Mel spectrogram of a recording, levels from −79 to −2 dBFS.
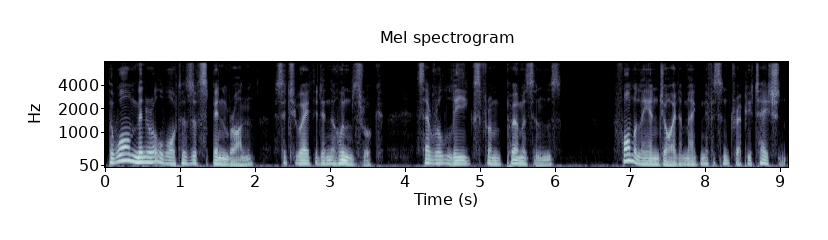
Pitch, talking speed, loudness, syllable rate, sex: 100 Hz, 125 wpm, -21 LUFS, 5.3 syllables/s, male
